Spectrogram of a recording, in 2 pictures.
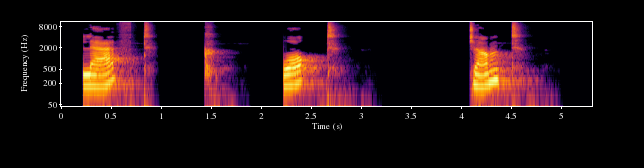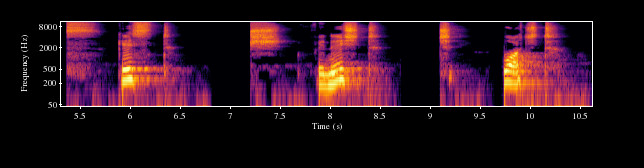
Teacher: Pronounce the ed ending as t after the voiceless consonant.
